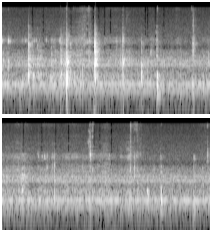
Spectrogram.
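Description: A person chewing a mouthful of chicken and broccoli close to the microphone, with irregular sharp mouth clicks and smacks; the loudest two come a little over a second in and just under two seconds in.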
